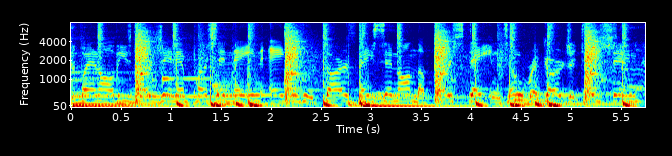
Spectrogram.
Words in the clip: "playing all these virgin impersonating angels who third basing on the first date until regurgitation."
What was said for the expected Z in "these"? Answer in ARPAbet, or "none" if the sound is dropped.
Z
